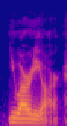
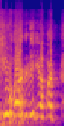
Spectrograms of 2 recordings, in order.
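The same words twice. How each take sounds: First: A hint of a calm inner voice, lightly voiced; higher self voice. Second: High, loud laughing through the words; laughing delivery. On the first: Reader voices the higher self answering, lightly done. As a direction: answer gently as the wise higher self, understated. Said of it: "I can hear the higher self saying". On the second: Shown as a demonstration. Reader shows how the higher self says it, laughing. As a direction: laugh it out, delighted, much higher. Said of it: "Like that, just like that".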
